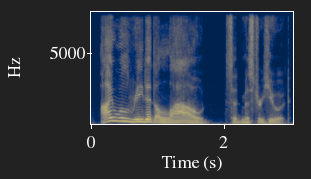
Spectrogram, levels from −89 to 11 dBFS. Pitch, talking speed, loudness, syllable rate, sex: 130 Hz, 160 wpm, -17 LUFS, 4.0 syllables/s, male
